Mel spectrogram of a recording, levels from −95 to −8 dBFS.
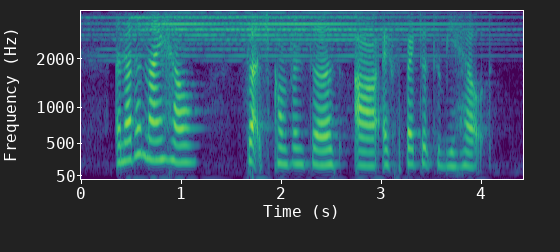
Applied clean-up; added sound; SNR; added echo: none; Chime; 8 dB; none.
